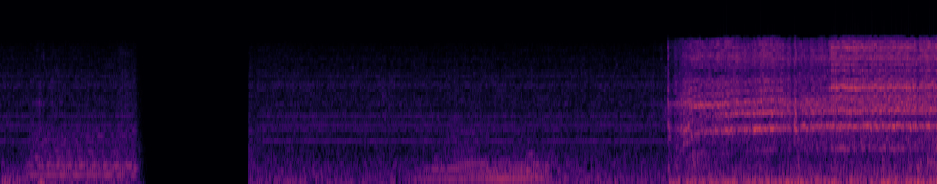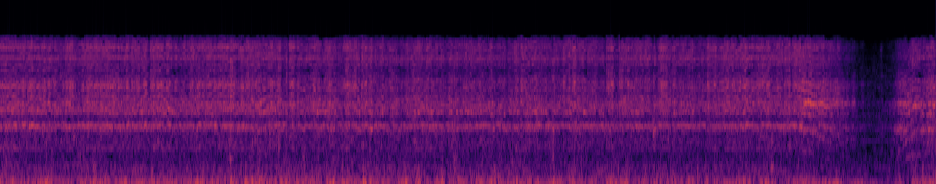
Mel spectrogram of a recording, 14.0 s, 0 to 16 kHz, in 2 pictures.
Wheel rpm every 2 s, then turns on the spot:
0, 0, 20, 150, 160, 160, 110.
none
